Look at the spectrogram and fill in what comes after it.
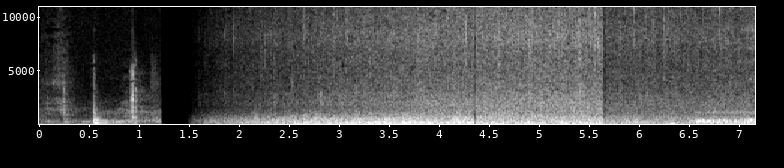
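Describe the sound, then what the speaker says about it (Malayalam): Heavy rain pours down outside in a steady, dense roar, broken only by a brief silent gap near the start, then continuing loud and unbroken with no voices. "പുറത്ത് നല്ല മഴയാ."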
